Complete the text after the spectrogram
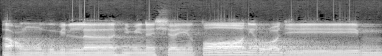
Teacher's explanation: Hamzah makhrajnya di pangkal kerongkong. Ain makhrajnya di pertengahan kerongkong. Zal makhrajnya di hujung lidah. A'udzu billah, dan lafz jalalah dibaca nipis 2 harakat.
